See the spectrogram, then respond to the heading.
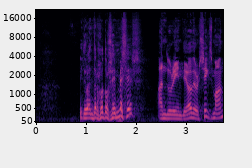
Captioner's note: speaking spanish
